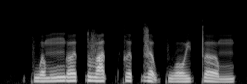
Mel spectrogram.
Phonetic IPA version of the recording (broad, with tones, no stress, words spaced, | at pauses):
kwə˨˦mŋəː˦˥t̚va˦˥t̚ kə˦˥t̚zə̰˧˨wkwo˨˦j t̪ə˧˩˨m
